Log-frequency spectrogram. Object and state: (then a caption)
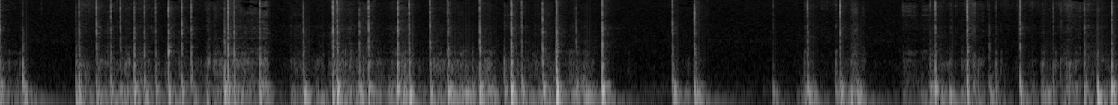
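Empty paper cup. Fingernails tap rapidly on the sides of an empty paper cup held over a microphone. The result is a fast, uneven run of dry, hollow taps with a bassy body and sharp bright click edges that stop almost instantly, with a couple of brief pauses before the tapping picks up again.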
